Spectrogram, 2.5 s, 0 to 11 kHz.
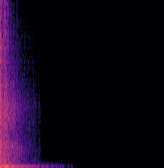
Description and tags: EQ'ed and processed C1000 recording of a good old metal bin. I made various recordings around our workshop with the idea of creating my own industrial drum kit for a production of Frankenstein.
